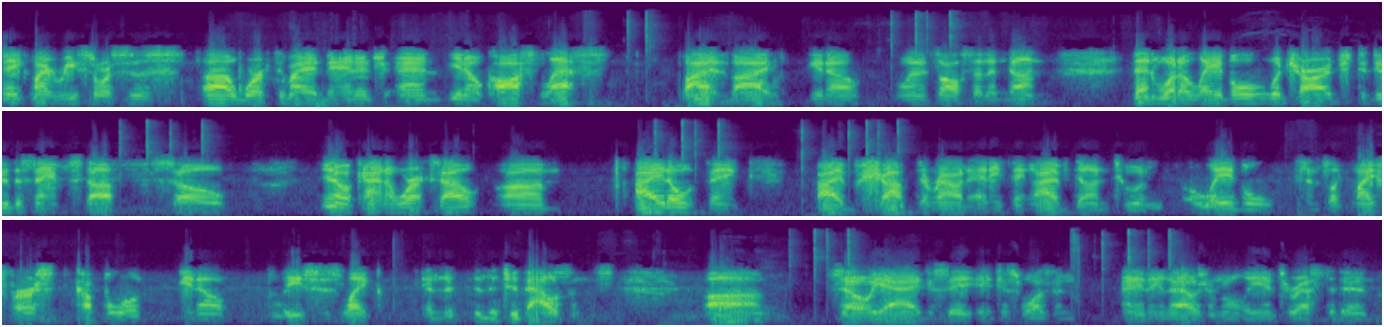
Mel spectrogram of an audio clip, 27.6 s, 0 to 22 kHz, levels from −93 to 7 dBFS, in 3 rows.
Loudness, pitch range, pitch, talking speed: -15 LUFS, 115-190 Hz, 125 Hz, 195 wpm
